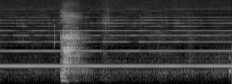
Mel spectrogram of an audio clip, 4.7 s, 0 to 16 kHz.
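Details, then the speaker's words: Airbus A320 cockpit, steady electrical hum with two pure tones and a brief handling bump, from the TR1 and TR2 transformer rectifiers during crew oxygen cylinder replacement; normal transformer rectifier hum. "By the way, the buzzing noise which you can hear inside uh is coming from devices which are called transformer rectifiers."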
